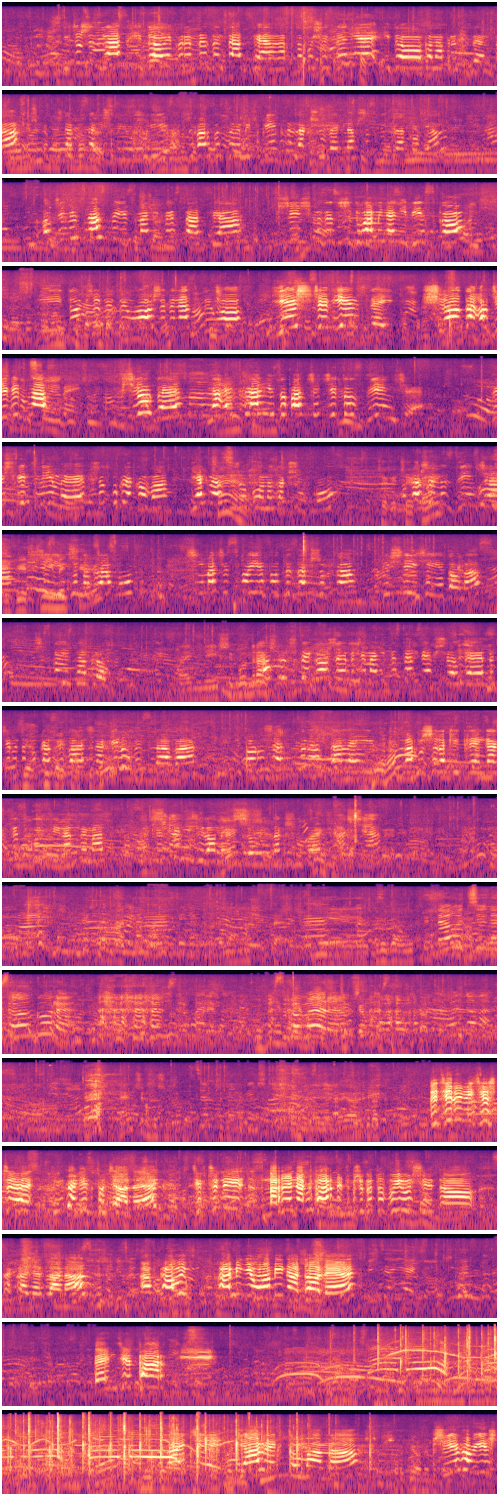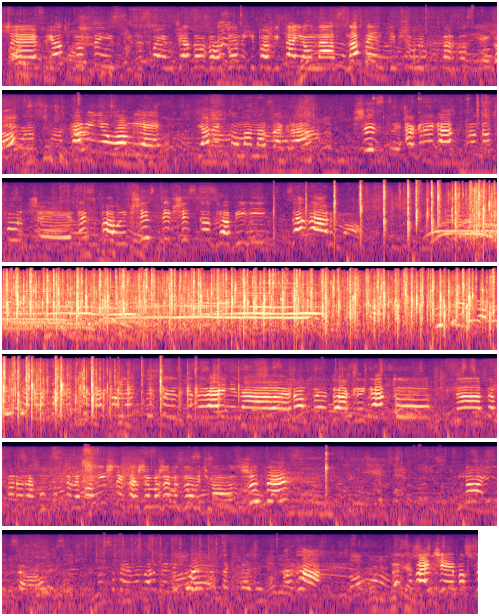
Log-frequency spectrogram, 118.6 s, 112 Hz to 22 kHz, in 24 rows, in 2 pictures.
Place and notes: Kraków, Zakrzówek
Modraszkowy Zlot na Zakrzówku / environmental protest against developing one of the most beautiful green areas in Kraków into a gated community for 6000 inhabitants.
5 June 2011, 17:30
